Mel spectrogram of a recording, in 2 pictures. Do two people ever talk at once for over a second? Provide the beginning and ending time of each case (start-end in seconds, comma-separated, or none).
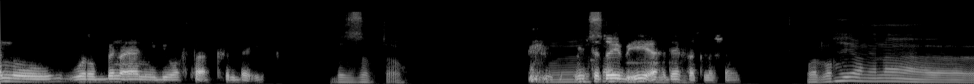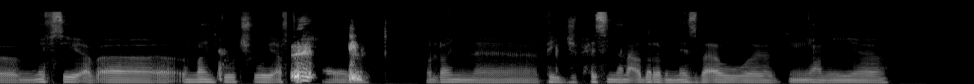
5.8-7.0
